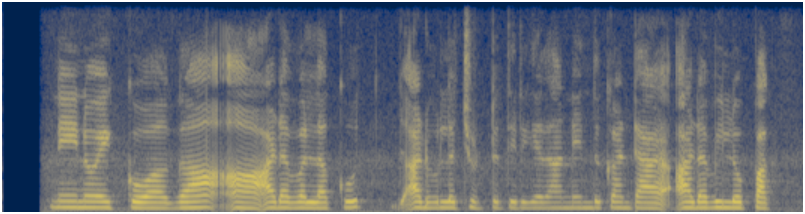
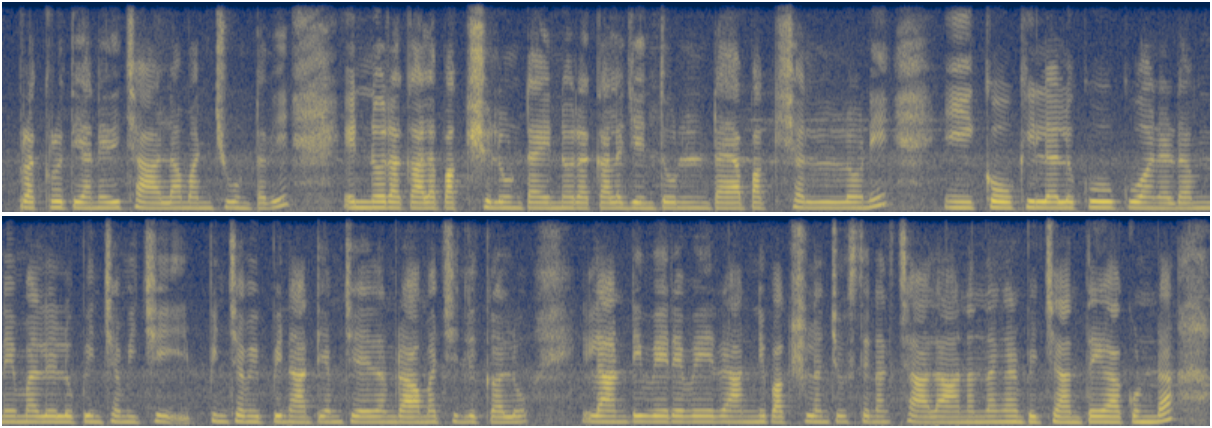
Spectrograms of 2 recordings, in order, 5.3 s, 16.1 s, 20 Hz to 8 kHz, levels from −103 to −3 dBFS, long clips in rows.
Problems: constant background noise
